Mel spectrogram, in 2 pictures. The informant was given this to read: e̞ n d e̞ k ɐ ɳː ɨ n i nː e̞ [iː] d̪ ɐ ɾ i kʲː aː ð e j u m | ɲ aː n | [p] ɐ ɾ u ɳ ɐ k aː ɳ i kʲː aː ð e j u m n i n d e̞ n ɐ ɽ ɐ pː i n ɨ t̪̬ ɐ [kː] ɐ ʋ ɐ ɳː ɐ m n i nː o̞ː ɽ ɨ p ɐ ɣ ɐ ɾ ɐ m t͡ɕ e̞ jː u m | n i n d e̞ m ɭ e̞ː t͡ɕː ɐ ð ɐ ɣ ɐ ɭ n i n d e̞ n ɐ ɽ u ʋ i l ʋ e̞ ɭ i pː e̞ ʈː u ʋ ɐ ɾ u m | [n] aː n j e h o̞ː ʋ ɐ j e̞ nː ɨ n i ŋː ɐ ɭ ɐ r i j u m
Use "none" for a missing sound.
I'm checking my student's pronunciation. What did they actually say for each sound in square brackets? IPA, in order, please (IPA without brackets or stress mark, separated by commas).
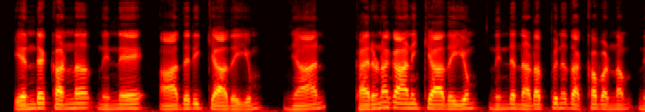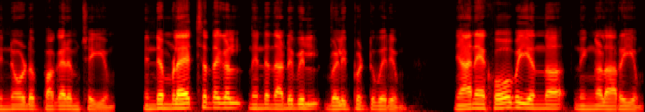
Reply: aː, k, kː, ɲ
